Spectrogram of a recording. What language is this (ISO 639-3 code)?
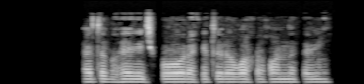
pus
